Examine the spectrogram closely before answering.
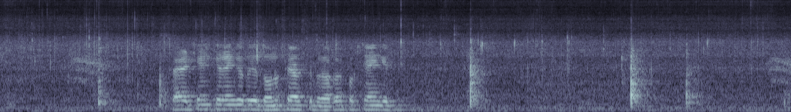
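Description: A metal spoon clinks against a metal pan.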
